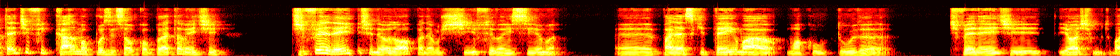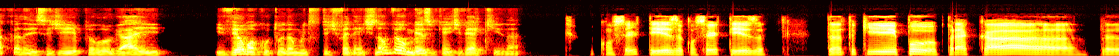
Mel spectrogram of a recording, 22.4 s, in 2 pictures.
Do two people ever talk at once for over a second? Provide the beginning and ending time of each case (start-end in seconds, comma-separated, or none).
none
